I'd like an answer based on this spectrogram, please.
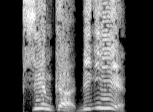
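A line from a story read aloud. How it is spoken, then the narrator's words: Shout. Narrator (Russian): крикнул я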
